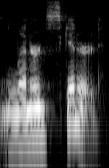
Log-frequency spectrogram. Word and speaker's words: Lynyrd Skynyrd: from the 1973 album pronounced Leonard Skynyrd a Kelly why did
